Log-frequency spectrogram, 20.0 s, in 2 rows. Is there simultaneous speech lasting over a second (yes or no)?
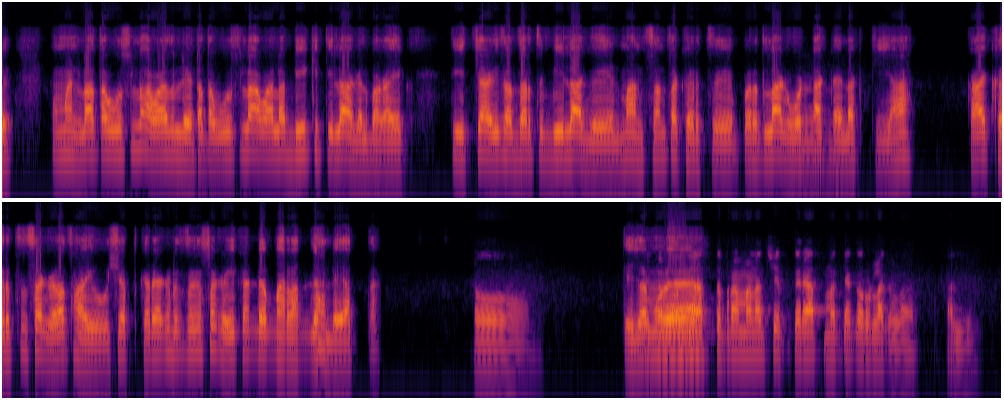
no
